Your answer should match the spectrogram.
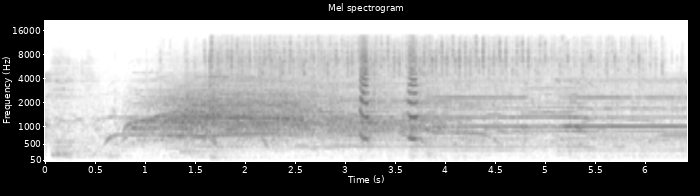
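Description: Recorded sound effects played over a public-address system: a swell of rising tones about a second in, two short sharp descending zaps about half a second apart in the middle, and held tones that carry on underneath.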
